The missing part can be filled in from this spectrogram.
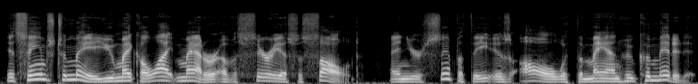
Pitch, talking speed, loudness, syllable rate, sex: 145 Hz, 205 wpm, -18 LUFS, 4.7 syllables/s, male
